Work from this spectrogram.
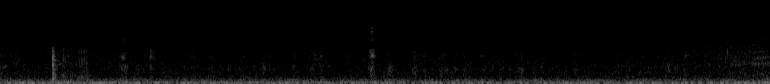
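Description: An Aurora Talentum fountain pen with a wet medium nib and Lamy ink writes on smooth Clairefontaine paper, giving a faint, steady scratch of strokes with a few sharper ticks and no talking.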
